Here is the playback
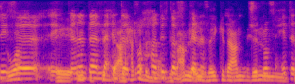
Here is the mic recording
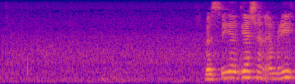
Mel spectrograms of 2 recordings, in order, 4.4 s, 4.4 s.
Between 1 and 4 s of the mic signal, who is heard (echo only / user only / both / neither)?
user only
